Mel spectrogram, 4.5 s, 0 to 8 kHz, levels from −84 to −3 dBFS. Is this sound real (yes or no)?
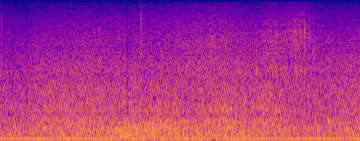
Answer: yes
